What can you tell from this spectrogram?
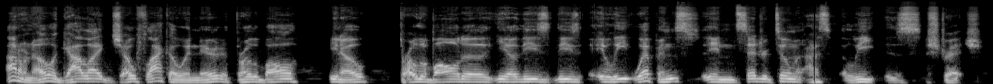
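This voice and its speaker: A man hosting a casual fantasy football waiver breakdown, excitable and joking, correcting himself on the fly. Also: mid-range voice. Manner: excitable, joking asides, quick self-corrections. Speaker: fantasy football analyst host. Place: at a desk indoors.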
